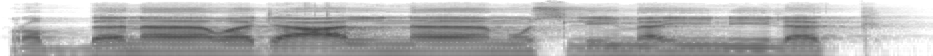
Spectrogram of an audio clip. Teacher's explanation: مسلمين لك الياء ساكنة بعد فتح فتمد من قبيل مد اللين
